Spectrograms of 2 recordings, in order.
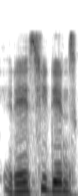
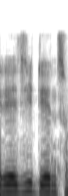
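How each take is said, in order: First: रेसिडेंस with a hissing s sound; wrong pronunciation. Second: रेजिडेंस with a clear z sound; correct pronunciation. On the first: Teacher showing the wrong way to say रेसिडेंस. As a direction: say रेसिडेंस with s, the common mistake. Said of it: "तो जो कि गलत उच्चारण होता है". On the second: Teacher giving the right form, रेजिडेंस with z. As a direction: say रेजिडेंस with z, carefully. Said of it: "सही उच्चारण क्या होता है". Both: Shown as a demonstration.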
